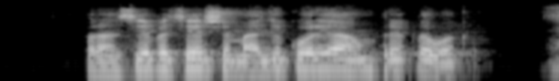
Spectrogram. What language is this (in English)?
Pashto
